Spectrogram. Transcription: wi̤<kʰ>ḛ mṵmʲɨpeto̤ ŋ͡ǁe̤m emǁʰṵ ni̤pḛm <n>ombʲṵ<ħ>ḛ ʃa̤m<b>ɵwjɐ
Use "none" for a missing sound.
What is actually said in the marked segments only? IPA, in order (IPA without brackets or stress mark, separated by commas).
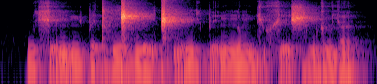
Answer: x, n, x, ɡ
